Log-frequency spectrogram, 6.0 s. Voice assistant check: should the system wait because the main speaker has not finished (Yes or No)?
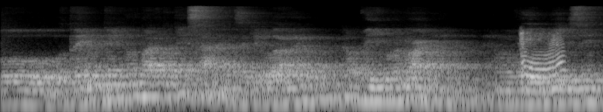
Yes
